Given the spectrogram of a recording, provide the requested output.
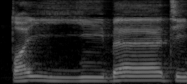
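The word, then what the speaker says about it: طَيِّبَاتِ: Vous voyez qu'il y a une shadda sur le ya. Donc je reste appuyé sur le ya, sur la consonne, le y, sur la consonne du ya avant de prononcer la kasra. Tayyi. Mais ça ne veut pas dire que je prolonge le ta comme s'il y avait un alif après. Je dis pas tayyi, tayyi. Non.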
